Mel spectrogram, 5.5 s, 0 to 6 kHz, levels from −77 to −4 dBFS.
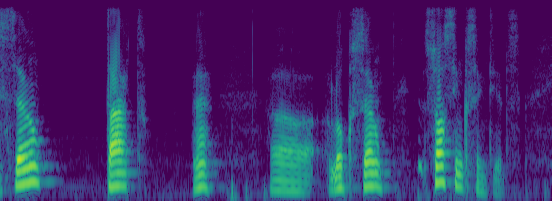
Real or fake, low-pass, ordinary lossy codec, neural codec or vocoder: real; 5.4 kHz; none; none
